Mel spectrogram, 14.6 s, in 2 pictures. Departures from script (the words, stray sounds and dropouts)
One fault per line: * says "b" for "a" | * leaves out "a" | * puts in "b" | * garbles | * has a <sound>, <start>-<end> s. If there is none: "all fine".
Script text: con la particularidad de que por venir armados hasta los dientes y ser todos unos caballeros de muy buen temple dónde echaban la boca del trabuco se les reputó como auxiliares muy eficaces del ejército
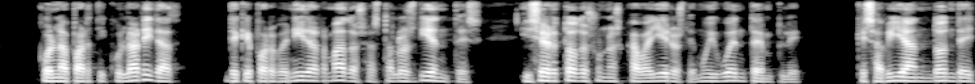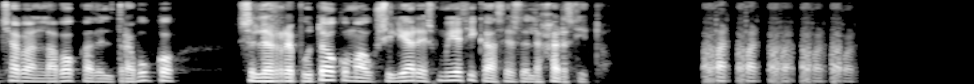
* puts in "que sabían"
* has a laugh, 12.6-13.8 s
